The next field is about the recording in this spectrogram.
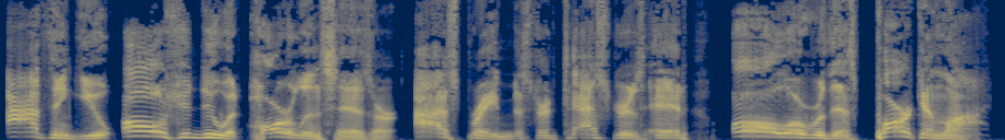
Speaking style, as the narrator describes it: Through gritted teeth, Carl announced loudly

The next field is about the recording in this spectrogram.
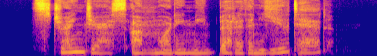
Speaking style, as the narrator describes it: Jen hisses in my ear

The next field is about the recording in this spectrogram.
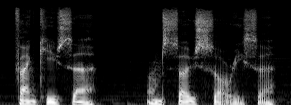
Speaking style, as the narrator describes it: said quietly

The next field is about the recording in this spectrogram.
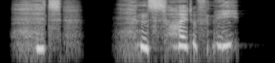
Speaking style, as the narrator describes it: whimpered

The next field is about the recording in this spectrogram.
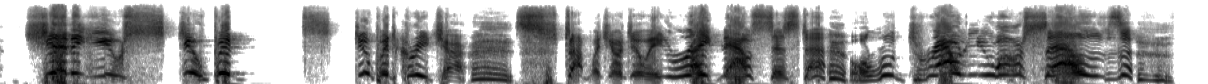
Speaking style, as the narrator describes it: Gray Aura Fish Shuffler screams out

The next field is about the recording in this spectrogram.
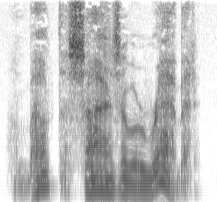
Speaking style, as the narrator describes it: I muttered

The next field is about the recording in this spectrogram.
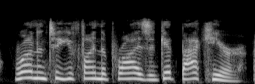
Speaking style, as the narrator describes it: I shrieked to Noel

